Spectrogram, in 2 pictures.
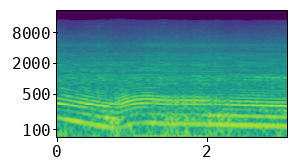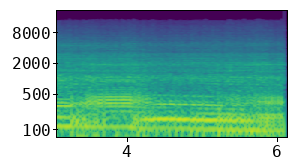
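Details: Honda CBR150R whose muffler silencer insert fell out during a ride the night before: revving with a loud, raw, booming exhaust note and low blat on each blip.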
